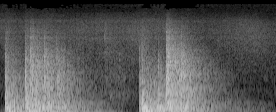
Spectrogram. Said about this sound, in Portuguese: Relâmpagos e trovões.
